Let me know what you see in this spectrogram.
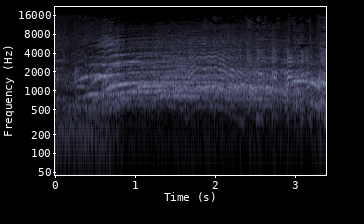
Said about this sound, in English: But we'll be recording this, so the louder you cheer, the louder you'll be on the podcast.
